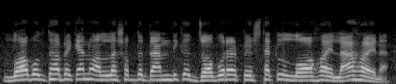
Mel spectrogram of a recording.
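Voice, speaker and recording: High-voiced man teaching Quran recitation. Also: fairly even intonation, a little hiss or hum. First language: Bengali. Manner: repeats words slowly and drawn out for practice. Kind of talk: recitation lesson.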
